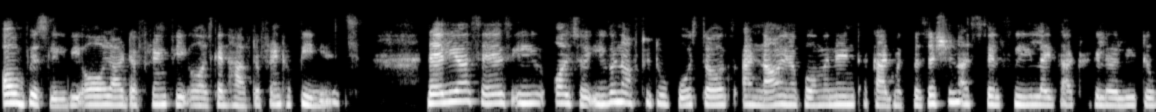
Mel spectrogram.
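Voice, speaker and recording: Speaking with an Indian accent, a woman has a medium pitch and a somewhat breathy voice, heard in a dry, close sound with no echo. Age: 20s. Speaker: livestream host, microbiology researcher. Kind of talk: casual livestream chat. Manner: halting.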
